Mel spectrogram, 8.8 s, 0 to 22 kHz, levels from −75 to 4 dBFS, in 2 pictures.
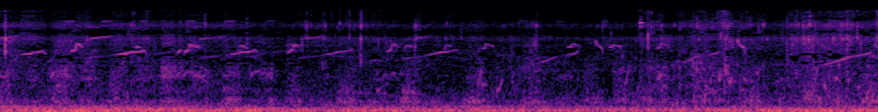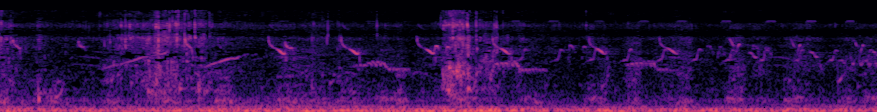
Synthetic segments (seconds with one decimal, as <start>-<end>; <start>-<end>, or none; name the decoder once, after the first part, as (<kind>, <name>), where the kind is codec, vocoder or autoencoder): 0.9-1.5 (vocoder, BigVGAN v2)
